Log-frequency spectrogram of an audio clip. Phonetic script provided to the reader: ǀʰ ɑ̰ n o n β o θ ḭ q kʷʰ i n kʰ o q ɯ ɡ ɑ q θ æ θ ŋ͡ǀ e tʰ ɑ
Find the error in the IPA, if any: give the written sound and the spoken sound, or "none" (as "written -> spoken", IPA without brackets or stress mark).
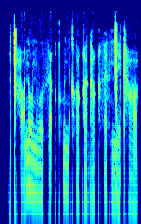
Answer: none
